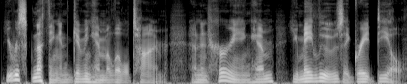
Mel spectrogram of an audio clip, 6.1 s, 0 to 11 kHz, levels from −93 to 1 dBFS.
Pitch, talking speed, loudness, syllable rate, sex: 105 Hz, 185 wpm, -22 LUFS, 4.2 syllables/s, male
